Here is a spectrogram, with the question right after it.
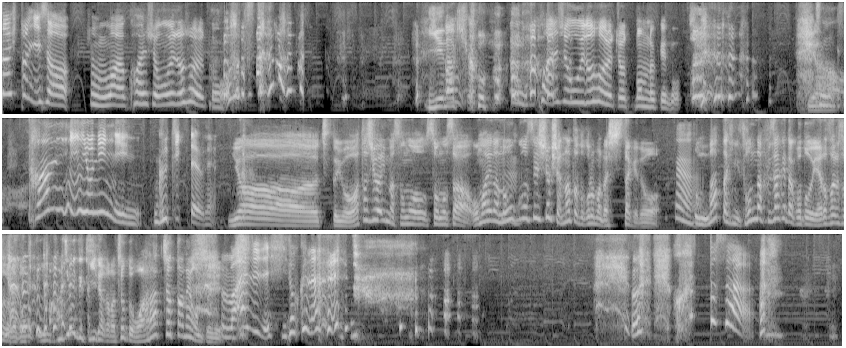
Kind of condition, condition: link, video call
